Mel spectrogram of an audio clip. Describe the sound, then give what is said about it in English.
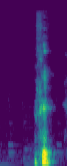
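A single short, sharp sneeze bursts out, a quick voiced blast that fades within a fraction of a second, with quiet before and after. “Bless you.”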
